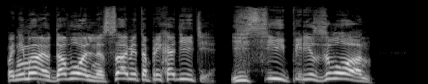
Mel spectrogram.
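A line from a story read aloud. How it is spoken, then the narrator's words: Fierce shout. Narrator (Russian): Совсем уже свирепо прокричал он собаке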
